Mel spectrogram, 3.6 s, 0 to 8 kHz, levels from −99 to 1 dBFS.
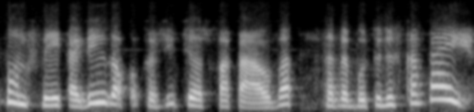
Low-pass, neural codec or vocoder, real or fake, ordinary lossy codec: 7.2 kHz; codec, 16 kHz, 0.5 kbps, FunCodec, trained on LibriTTS, 25 frames a second; fake; Opus, 16 kbps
